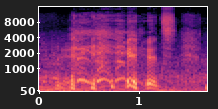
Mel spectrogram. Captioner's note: chuckles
